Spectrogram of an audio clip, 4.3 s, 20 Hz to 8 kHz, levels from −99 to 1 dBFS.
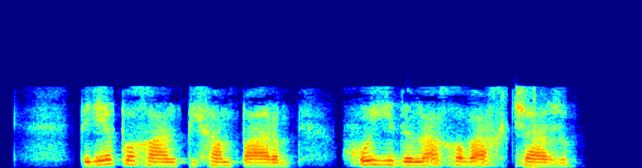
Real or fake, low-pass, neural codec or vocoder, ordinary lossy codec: real; 7.2 kHz; none; AAC, 16 kbps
